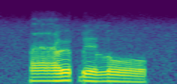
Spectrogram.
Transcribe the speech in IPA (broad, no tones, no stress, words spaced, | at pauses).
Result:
ʕøɓe lo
